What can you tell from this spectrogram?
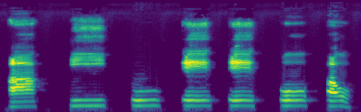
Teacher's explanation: इनके उच्चारण में लगभग दो मात्रा का समय लगता है। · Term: दीर्घ स्वर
